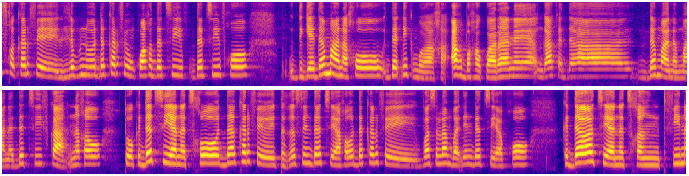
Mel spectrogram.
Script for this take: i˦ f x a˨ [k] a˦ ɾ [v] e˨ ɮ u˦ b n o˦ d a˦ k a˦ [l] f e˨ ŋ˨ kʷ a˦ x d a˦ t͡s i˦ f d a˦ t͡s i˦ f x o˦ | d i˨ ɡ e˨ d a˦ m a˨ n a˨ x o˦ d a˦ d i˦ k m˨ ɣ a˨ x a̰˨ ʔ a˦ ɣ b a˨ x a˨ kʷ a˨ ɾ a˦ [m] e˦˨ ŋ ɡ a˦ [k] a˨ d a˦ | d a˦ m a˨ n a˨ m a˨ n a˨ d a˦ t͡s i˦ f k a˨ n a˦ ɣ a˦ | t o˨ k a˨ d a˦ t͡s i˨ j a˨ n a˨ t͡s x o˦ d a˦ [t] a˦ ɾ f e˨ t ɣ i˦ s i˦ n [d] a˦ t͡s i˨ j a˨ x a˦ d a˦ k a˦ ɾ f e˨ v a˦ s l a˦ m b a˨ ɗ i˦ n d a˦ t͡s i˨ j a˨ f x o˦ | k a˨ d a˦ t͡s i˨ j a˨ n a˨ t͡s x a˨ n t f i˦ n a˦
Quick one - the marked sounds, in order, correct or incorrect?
correct, incorrect, incorrect, incorrect, correct, incorrect, correct

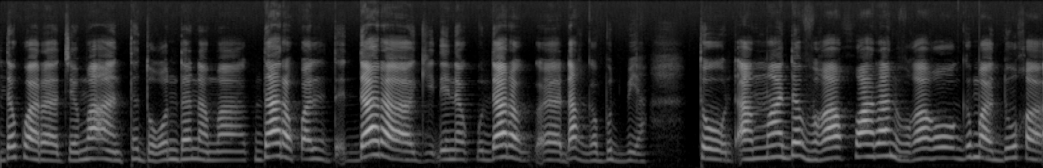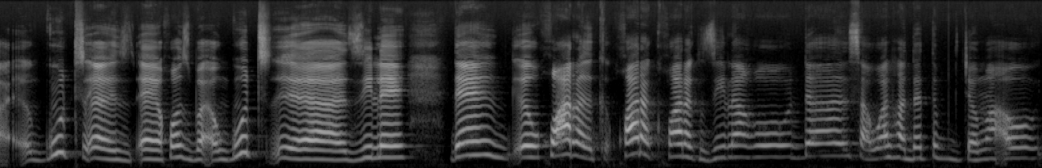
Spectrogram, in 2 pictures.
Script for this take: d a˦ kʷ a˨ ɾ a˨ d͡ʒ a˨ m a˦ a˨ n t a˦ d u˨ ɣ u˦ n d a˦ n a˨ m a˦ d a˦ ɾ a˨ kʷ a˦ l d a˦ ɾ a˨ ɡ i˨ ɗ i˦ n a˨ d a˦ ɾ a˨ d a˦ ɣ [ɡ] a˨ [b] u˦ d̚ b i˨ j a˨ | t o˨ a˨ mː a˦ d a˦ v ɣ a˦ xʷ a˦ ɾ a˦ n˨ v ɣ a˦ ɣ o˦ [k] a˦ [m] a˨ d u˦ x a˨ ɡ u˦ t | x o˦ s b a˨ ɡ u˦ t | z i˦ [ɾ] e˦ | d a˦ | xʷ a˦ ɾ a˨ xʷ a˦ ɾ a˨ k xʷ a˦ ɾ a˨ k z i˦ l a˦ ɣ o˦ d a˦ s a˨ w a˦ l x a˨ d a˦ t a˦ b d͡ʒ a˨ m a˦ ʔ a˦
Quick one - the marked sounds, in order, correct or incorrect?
correct, correct, incorrect, correct, incorrect

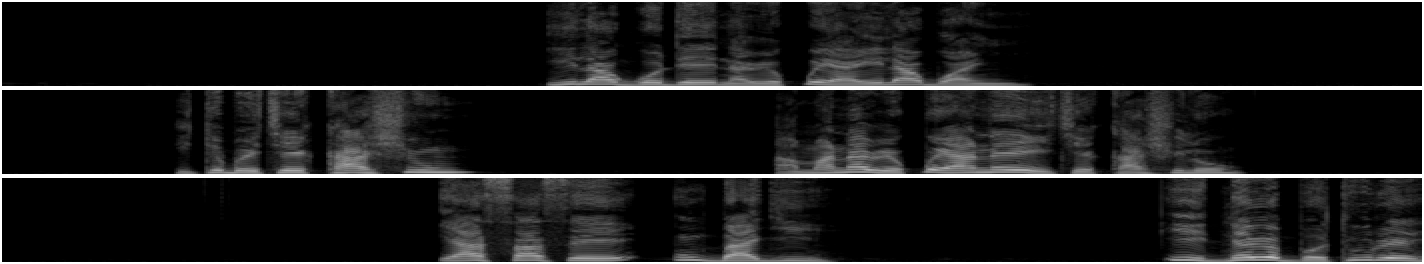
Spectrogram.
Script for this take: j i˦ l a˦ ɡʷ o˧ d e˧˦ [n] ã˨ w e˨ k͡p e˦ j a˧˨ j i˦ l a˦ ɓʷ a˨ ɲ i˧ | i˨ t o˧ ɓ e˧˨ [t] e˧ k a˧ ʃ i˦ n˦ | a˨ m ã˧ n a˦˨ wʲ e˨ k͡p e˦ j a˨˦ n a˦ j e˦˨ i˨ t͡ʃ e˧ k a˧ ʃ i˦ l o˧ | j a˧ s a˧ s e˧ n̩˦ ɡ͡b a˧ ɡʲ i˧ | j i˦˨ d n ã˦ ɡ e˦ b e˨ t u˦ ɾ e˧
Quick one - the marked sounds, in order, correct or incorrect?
correct, incorrect

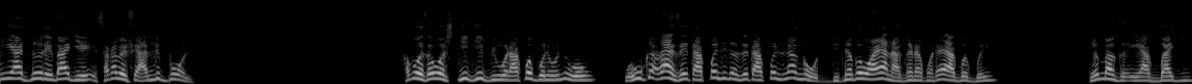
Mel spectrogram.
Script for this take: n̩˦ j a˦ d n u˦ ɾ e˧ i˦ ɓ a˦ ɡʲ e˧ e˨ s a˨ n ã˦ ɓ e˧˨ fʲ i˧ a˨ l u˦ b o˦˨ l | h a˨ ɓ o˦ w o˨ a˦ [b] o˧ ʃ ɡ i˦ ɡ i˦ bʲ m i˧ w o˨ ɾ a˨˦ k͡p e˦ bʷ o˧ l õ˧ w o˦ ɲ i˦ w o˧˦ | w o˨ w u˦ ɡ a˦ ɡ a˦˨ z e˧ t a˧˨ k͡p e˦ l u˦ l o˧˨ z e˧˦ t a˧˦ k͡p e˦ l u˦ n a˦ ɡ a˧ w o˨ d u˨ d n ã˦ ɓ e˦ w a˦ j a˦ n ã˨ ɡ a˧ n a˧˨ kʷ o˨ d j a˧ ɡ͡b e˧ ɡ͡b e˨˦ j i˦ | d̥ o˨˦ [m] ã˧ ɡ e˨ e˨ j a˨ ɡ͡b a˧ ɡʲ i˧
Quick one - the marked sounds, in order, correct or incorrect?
incorrect, correct

